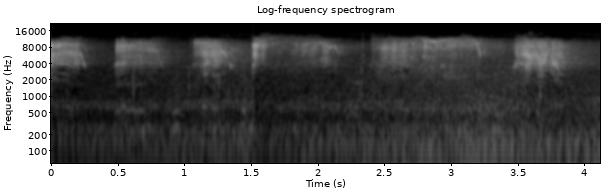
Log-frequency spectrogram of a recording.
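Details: Abandoned baby monkey Sovana crying loudly and angry: shrill, high screeching bursts repeated roughly every half second to second, each short and harsh, with a low background hum beneath.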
